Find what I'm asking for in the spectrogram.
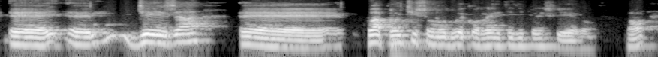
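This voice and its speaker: Slow, dark-voiced man teaching. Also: mid-range voice, animated, roomy sound, dull audio. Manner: patient, explains with repeated examples and tag questions. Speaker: dialect teacher. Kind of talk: informal lecture with audience questions.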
